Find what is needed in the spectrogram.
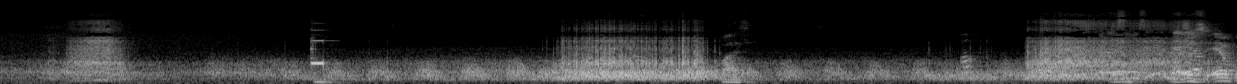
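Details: Fetal heartbeat heard with a handheld Doppler device being tested: rapid, rhythmic whooshing pulses with static and scraping noise.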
